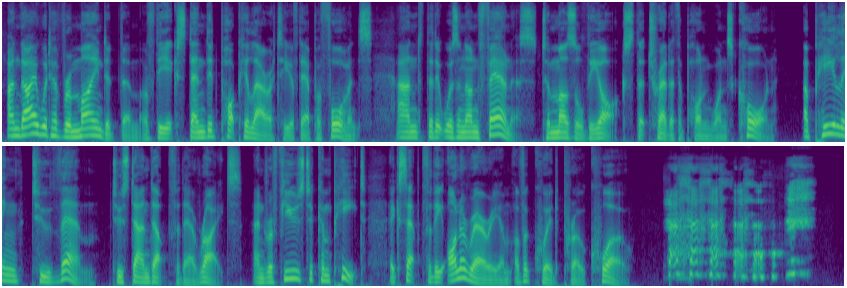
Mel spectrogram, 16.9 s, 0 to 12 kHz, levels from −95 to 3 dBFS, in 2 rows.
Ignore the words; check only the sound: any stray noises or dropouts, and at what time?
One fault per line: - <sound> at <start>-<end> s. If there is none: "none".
- laugh at 15.1-16.6 s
